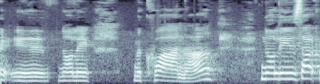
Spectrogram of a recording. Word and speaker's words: Mqulwana: Nolly, whose last name I'm going to pronounce probably wrong, is Nolly Mqulwana. Nolly, is that right, or would you like to correct me? It's Nolly Mqulwana. Definitely a hard pronunciation for me.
